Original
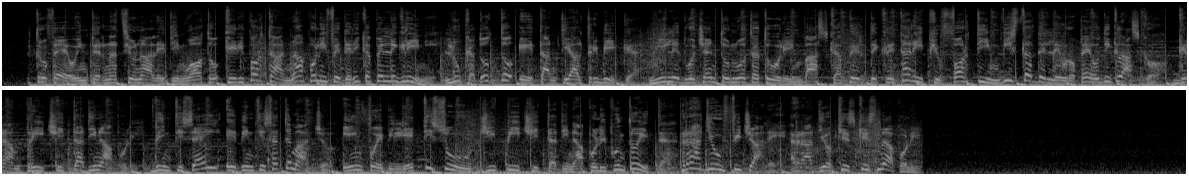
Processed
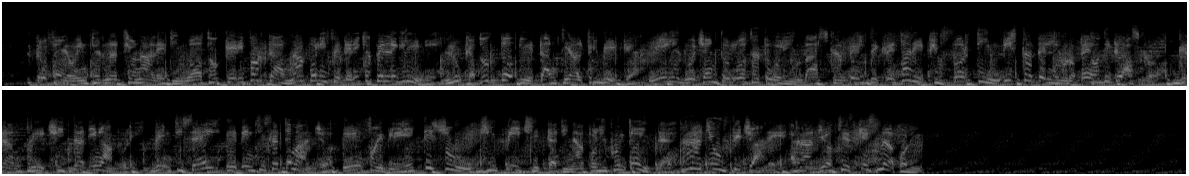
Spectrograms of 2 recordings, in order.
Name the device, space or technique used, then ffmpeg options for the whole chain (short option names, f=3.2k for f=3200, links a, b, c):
barber-pole phaser into a guitar amplifier: -filter_complex "[0:a]asplit=2[a][b];[b]afreqshift=2.6[c];[a][c]amix=inputs=2:normalize=1,asoftclip=type=tanh:threshold=-33.5dB,highpass=92,equalizer=f=210:t=q:w=4:g=-9,equalizer=f=370:t=q:w=4:g=-9,equalizer=f=940:t=q:w=4:g=-7,lowpass=f=4.1k:w=0.5412,lowpass=f=4.1k:w=1.3066,volume=2.5dB"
